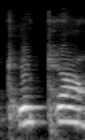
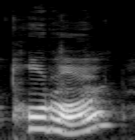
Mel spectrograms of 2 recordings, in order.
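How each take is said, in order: First: The middle T is a clear, full T. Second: The middle T is softened into a flap.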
